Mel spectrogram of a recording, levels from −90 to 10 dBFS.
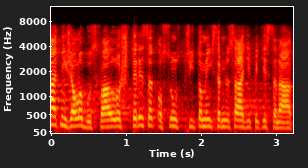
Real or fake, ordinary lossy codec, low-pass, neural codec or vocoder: real; AAC, 48 kbps; 7.2 kHz; none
